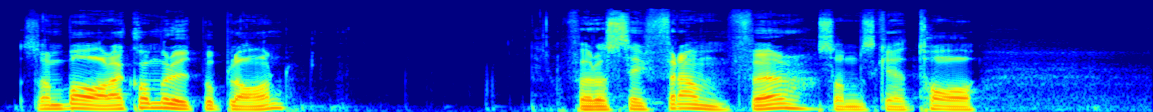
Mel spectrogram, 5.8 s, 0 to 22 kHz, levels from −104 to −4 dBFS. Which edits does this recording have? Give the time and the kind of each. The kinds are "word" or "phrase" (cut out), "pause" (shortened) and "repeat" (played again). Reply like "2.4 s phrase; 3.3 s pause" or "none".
3.1 s word; 4.1 s word; 4.6 s word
